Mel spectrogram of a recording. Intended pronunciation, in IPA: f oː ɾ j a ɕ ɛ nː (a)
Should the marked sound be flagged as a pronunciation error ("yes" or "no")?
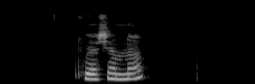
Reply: no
